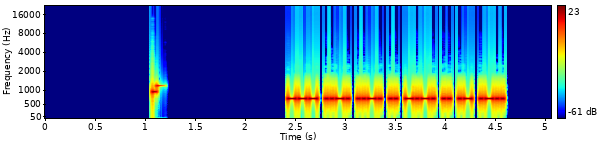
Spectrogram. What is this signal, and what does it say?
Morse code, heard as a keyed tone, about 44 wpm, 700 Hz. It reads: OFFICIAL
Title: Top 751-1000 Words 45wpm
